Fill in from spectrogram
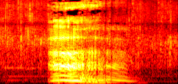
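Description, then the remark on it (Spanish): An audience breaks into applause for God for about a second, a dense wash of clapping with voices cheering over it, swelling quickly and then tapering off. “Si usted cree eso, denle un aplauso una vez más a Dios.”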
